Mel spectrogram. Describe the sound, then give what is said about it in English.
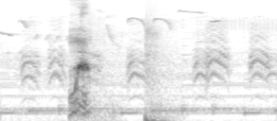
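A voice imitates a bird with one loud, harsh crow-like caw, surrounded by several softer, scratchy squawks over a steady low background hum. “Oh, you make a good bird and it's unsettling.”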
